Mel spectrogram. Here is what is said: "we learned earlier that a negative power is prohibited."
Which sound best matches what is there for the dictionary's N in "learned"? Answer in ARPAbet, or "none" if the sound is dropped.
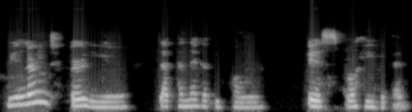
N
